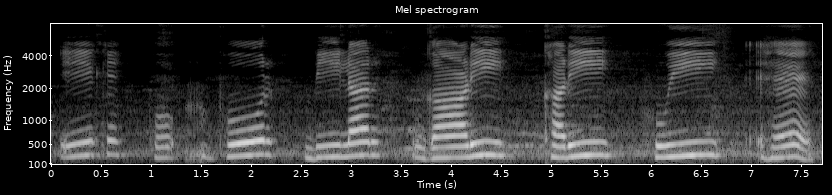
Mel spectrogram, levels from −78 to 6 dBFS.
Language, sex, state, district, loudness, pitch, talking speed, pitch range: Hindi, female, Uttar Pradesh, Hamirpur, -16 LUFS, 270 Hz, 55 wpm, 235-285 Hz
